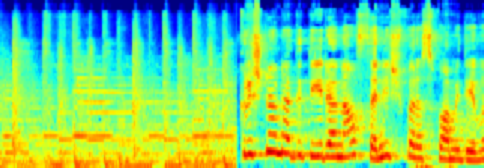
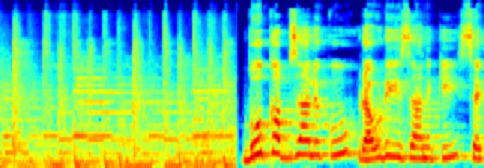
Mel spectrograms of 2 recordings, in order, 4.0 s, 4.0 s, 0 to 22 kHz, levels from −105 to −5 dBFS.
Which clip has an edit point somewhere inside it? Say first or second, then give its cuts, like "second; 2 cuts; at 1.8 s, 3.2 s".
second; 1 cut; at 1.6 s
